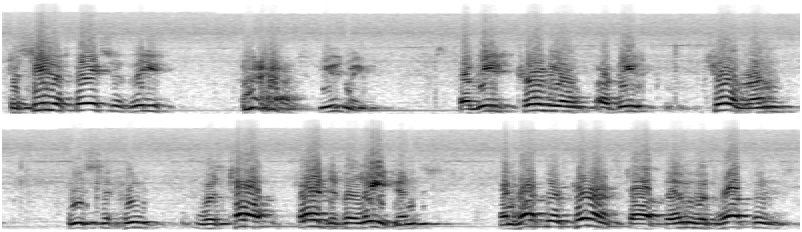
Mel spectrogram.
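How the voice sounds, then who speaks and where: An older man, hoarse from a cold, reads a speech to a veterans' gathering in a folksy, earnest tone. He sits a little high for a man, and the hall around him rings with a roomy echo under a faint hiss. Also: a little mellow. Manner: folksy, earnest, reads haltingly with throat clearing. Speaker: veterans' post speaker. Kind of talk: reading a prepared patriotic speech. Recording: echoey hall amateur recording.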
